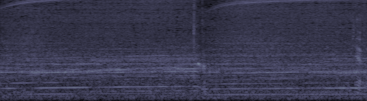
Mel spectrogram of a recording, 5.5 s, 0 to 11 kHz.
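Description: Race car in Gran Turismo 7, played in VR with a wheel, accelerating flat out on nitrous; a loud, continuous high-revving engine whine holding steady, with a brief shift near the middle and no talking.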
